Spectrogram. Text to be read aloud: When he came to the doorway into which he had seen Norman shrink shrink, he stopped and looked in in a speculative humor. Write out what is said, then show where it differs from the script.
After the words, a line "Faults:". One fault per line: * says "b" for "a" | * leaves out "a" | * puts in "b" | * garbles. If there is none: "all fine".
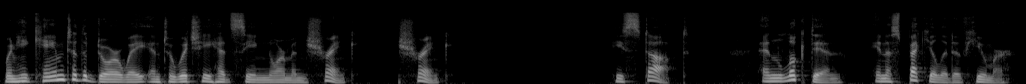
When he came to the doorway into which he had seen Norman shrink shrink, he stopped and looked in in a speculative humor.
Faults:
all fine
